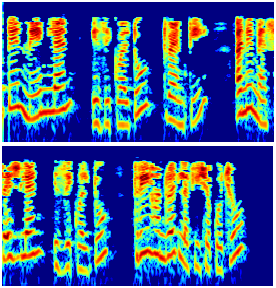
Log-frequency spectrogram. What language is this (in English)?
Gujarati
